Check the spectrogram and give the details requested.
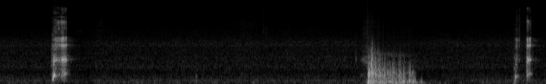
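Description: Three sharp, abrupt vocal bursts, typical of hiccups, against quiet room noise.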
